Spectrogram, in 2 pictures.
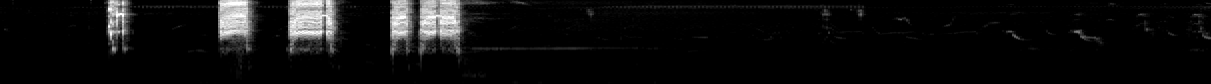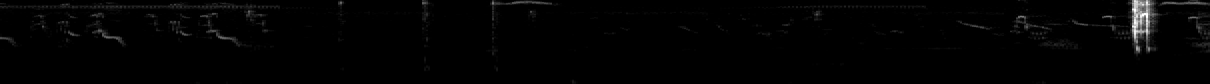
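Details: Black francolin giving a quick burst of four harsh rasping notes at the start, then a long quiet stretch with faint small chirps from other birds and one last grating note near the end.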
